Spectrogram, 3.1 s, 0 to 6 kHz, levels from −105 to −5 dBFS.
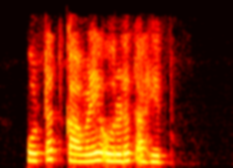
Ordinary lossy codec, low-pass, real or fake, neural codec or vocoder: AAC, 24 kbps; 5.4 kHz; fake; vocoder, 44.1 kHz, 128 mel bands, Pupu-Vocoder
